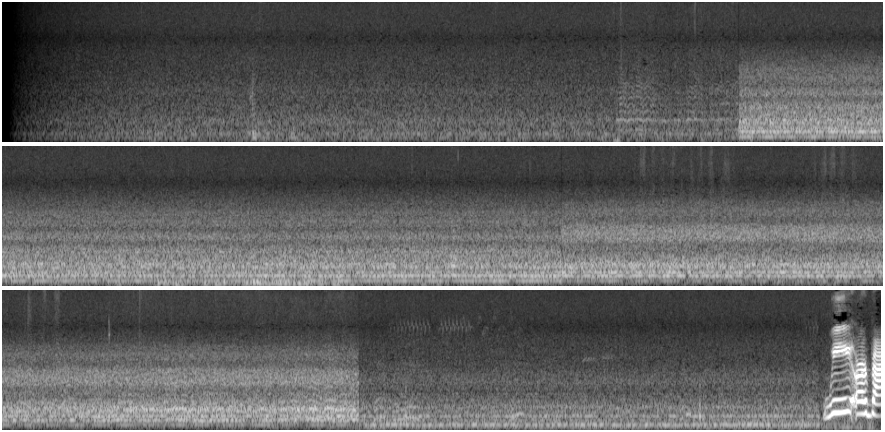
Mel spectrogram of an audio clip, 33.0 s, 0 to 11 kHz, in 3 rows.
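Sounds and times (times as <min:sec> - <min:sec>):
bumblebee buzzing: 0:07.6 - 0:32.2.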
